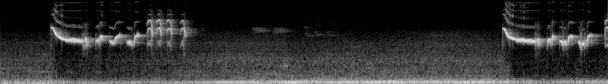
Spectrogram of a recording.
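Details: Orange-headed thrush giving ngeplong song meant to provoke other birds into singing: two loud phrases, each opening with a clear falling whistle into twittering trills, separated by a three-second pause filled with low rumble.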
